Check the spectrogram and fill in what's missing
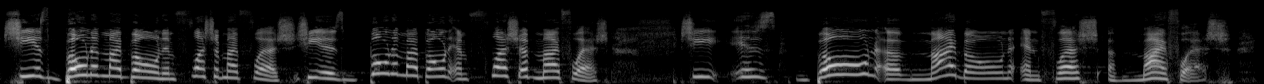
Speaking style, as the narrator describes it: yelling

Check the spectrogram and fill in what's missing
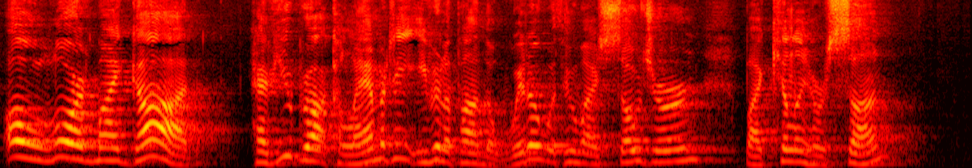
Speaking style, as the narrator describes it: Elijah cried to the Lord

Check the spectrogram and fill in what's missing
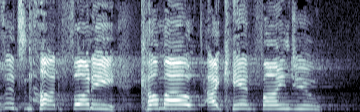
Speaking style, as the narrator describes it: in tears, he yells

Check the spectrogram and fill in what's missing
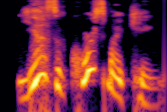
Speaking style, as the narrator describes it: replied Sophie eagerly

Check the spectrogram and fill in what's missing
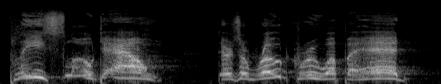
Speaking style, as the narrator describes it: whispers, his throat feeling worse

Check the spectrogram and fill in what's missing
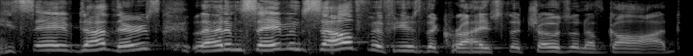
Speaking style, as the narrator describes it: the rulers with him sneered, saying

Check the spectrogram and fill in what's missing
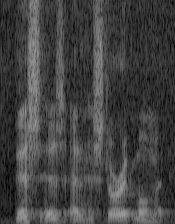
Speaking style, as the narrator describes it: he said

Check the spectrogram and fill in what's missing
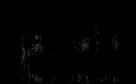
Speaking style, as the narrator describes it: Moses replied

